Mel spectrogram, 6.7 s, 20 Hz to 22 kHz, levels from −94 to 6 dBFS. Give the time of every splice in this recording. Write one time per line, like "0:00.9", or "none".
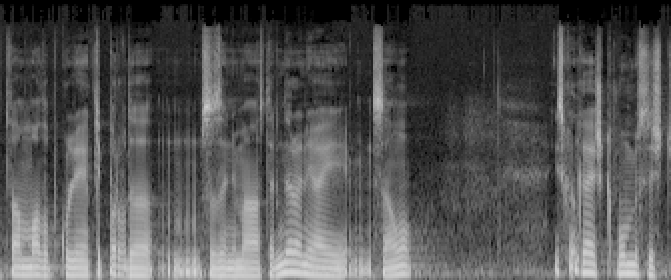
0:00.9
0:01.2
0:02.6
0:03.7
0:05.8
